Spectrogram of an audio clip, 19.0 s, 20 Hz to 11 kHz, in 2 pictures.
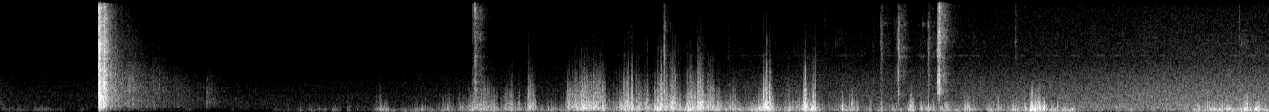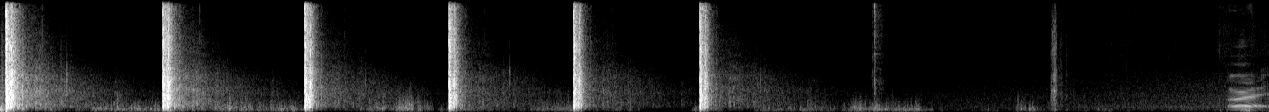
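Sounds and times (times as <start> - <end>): pistol shots cracking with echo: 0.8 - 1.4, 9.6 - 10.1, 10.8 - 12.2, 12.9 - 15.4.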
